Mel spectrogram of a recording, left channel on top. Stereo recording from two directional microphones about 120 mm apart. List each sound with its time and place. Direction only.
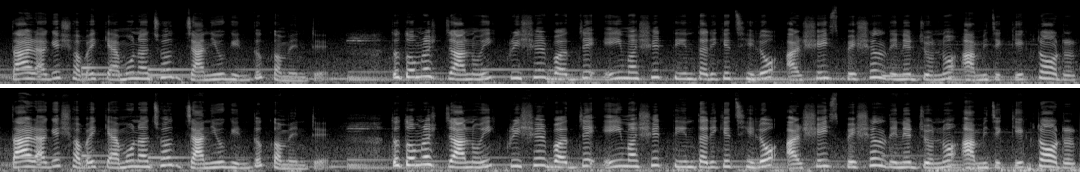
0.1 s a woman's voice: 45° right (ahead or behind)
